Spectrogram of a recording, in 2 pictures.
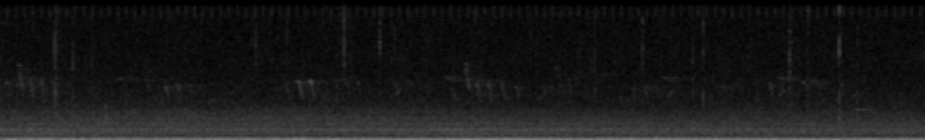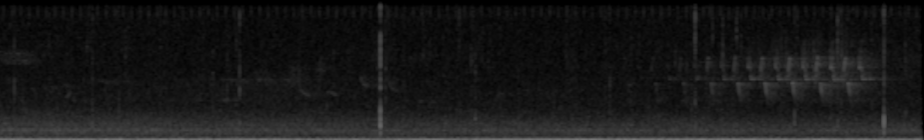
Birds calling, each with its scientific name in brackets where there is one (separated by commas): Ovenbird (Seiurus aurocapilla), American Goldfinch (Spinus tristis)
